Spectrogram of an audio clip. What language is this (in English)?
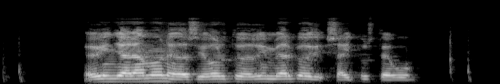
Basque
